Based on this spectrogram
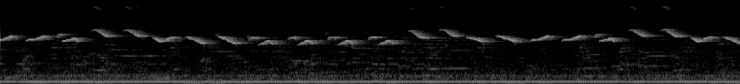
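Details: Repeater-type chestnut-bellied seed finch in captivity at a breeder's aviary, singing a long sustained series of bright, downslurred whistles at a brisk steady pace, backed by a persistent low hum indoors.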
